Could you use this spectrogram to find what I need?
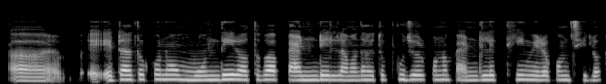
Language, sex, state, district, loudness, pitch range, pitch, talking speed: Bengali, female, West Bengal, North 24 Parganas, -18 LUFS, 205-220 Hz, 210 Hz, 170 wpm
